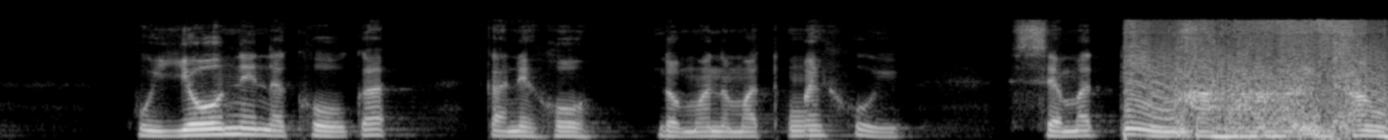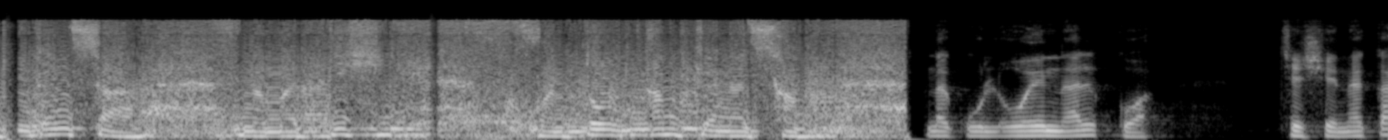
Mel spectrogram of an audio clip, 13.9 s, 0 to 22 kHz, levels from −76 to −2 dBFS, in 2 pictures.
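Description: A speech recording carried over a WebRTC call path, with the Opus coding band ending near 12 kHz on a spectrogram. Short concealed packet loss appears at 0.41–0.45 s and 9.08–9.14 s. Tens of milliseconds never arrived, and the decoder stretched the preceding sound to fill them, leaving a brief smear or wobble where the spectrogram shows repeated, slightly blurred harmonics. A burst of packet loss follows "cañejo ndoꞌ mana" at 3.97–4.04 s and recurs at 6.96–7.04 s. About 60 ms went missing each time, so the last sound is held and fades, visible as a stretched smear sinking in level, before the speech jumps ahead. From 5.62 to 11.46 s, ending just before "na cwilꞌuee", the sound turns coarse and gritty, with the quietest stretches sputtering. This is likely low bit depth without dither, around 3 bits truncated, with the grain about 5 dB louder than the speech. The waveform shows staircase steps, and the spectrogram shows a broadband haze tracking the speech.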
